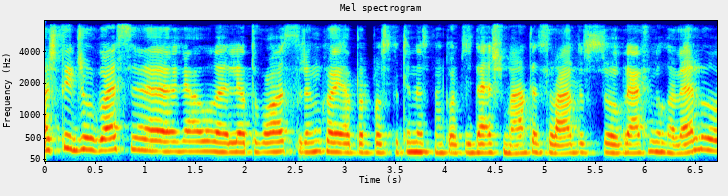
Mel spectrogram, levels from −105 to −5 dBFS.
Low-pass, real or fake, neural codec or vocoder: 7.2 kHz; fake; codec, 44.1 kHz, 3.4 kbps, Pupu-Codec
